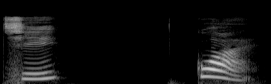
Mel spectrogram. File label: "qi2guai4", Chinese; 奇怪; Giáo trình chuẩn HSK3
